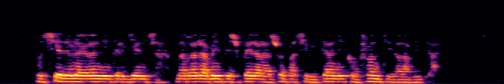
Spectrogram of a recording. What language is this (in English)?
Italian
